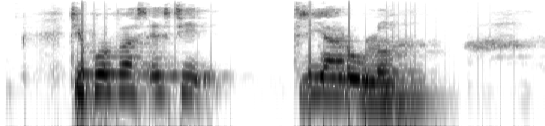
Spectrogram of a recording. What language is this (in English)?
Esperanto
